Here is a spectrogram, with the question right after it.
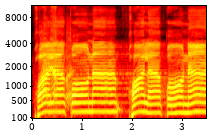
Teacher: কফের উপরে যজম আছে, এটাকে কলকলা করে করতে হবে। কফ, তো, বা, জিম, দাল, এই 5টি হরফের উপরে যদি যজম থাকে তাহলে তাকে কলকল বা প্রতিধ্বনি করে করতে হয়।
